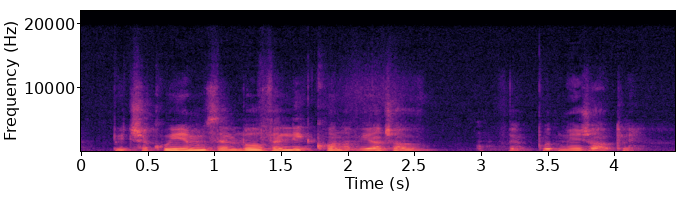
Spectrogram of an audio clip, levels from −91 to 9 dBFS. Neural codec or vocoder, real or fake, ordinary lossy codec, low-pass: vocoder, 44.1 kHz, 128 mel bands, Pupu-Vocoder; fake; none; 19.8 kHz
